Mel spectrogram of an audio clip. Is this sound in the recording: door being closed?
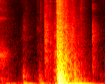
yes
